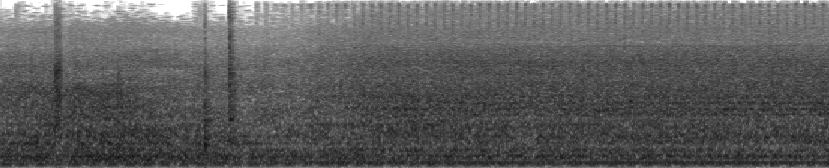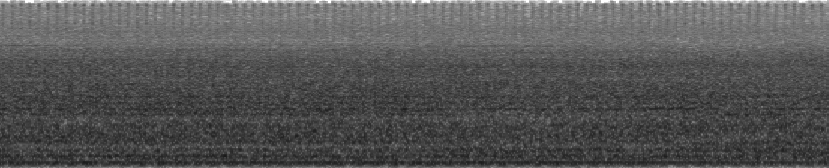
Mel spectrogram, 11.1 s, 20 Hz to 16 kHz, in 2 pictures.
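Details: Ford Ranger 2.9 startup: a few cranking bursts then catches, steady low idle slightly uneven, smoky exhaust smelling of antifreeze, temperature gauge running higher than usual; hard start and rough idle, cause unknown.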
